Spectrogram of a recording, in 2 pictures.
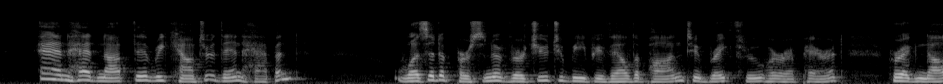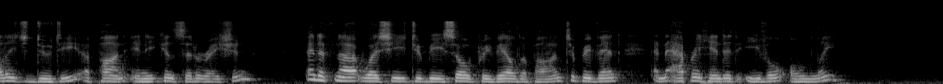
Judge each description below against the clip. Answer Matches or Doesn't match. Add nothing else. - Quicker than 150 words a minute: Doesn't match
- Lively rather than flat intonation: Doesn't match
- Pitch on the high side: Doesn't match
